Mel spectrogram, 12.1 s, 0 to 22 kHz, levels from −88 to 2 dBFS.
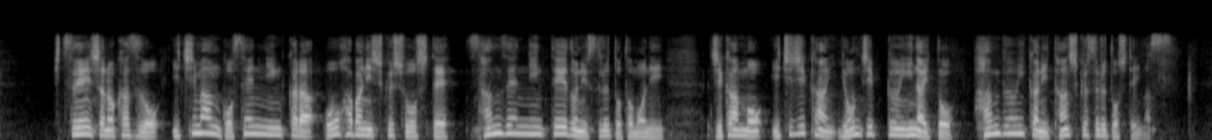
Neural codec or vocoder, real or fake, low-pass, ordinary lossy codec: none; real; none; none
